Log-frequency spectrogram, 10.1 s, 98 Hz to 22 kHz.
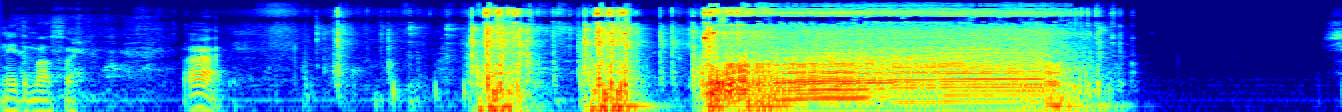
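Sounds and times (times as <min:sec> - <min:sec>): motorcycle engine starting and idling: 0:03.5 - 0:08.5.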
